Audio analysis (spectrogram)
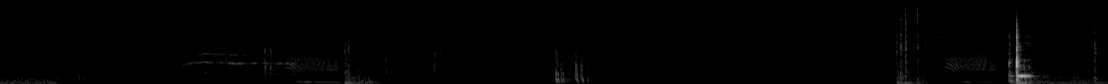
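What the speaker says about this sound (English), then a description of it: "Cats." Cats in a village-building video game give a few short, spaced meows, with soft knocks and thumps between them in a mostly quiet scene.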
